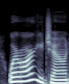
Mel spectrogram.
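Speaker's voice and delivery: usual speaking voice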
